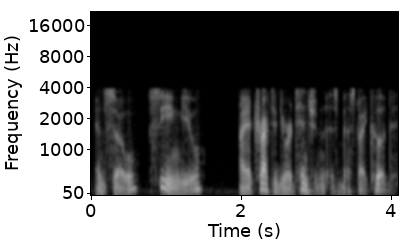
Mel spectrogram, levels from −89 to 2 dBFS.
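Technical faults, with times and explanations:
Throughout: filter restarted on every block. A filter in the chain loses its stored state at each block boundary and begins again from silence, so every block opens with a small transient. These repeat as a steady 50 Hz buzz, pointing to blocks arriving fifty times a second, and the buzz rises and falls with the level of the speech. Behind it the G.711 telephone coding limits the audio to below 4 kHz.
3.4 s: packet loss filled with silence. One packet's worth of audio, 20 ms, failed to arrive, and the receiver substituted plain silence instead of concealing the gap. The speech drops out abruptly for that instant, and because the signal is cut to zero and then resumes with no fade at either edge, the hole has hard edges.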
